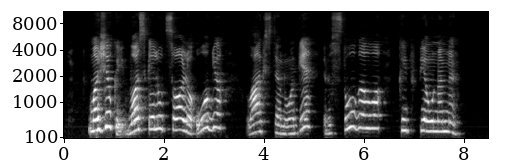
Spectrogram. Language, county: Lithuanian, Vilnius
